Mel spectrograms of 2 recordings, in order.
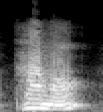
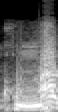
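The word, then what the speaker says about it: comma: saw me 한 다음에 카머 우리는 콤마 그러죠. 콤마 영어로는 카머 이렇게 발음을 하는 거예요. 제가 콤마라고 발음하더라도 이해하시고 카머라고 발음을 하더라도 이해하세요.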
